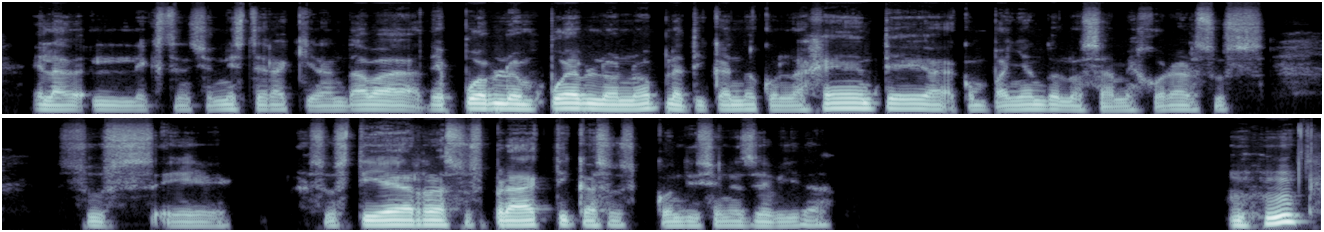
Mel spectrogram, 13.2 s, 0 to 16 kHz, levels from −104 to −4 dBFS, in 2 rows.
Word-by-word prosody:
el 110 -1 -3
a 105 0 -4
el 100 -2 -7
extensionista 105 +3 -9
era 110 0 -7
quien 95 -4 -10
andaba 105 +1 -2
de 105 -1 -4
pueblo 125 0 +6
en 115 -2 +2
pueblo, 130 -3 +6
¿no? 115 +3 +3
Platicando 110 -1 -3
con 100 -1 -7
la 100 0 -6
gente, 130 0 +2
acompañándolos 105 -1 -4
a 85 - -6
mejorar 100 +2 -8
sus - - -9 0.6
sus, - - -7
eh, 95 0 -9 0.4
sus - - -7
tierras, 115 0 +6
sus - - -7
prácticas, 115 -1 +3
sus 110 0 -9
condiciones 100 +1 -6
de 100 -1 -4
vida. 105 +4 -9 2.0
Ujú. 145 - +6
110 Hz, 140 wpm, -24 LUFS, 100-115 Hz, 2.0 s, pueblo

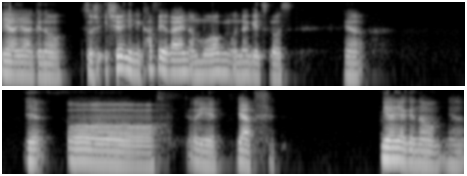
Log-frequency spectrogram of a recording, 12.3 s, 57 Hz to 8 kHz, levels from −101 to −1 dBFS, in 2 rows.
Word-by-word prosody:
Ja, 125 -2 +5
ja, 115 -1 +1
genau. 105 -1 -3 0.2
So 130 - -1
sch - - -4
schön 165 0 +5
in 140 -3 +1
den 125 - -3
Kaffee 155 +2 +2
rein 135 0 +4
am 115 - -5
Morgen 125 +1 -2
und 115 - -6
dann 120 0 -3
geht's 115 -1 -3
los. 105 0 -6 0.7
Ja. 110 -1 -4 1.7
Ja. 125 -1 -1 0.3
Oh. 110 -5 +1 0.4
Oh, - - -4
je. 105 -2 -3 0.2
Ja. - - +5 1.7
Ja, 140 -1 +7
ja, 135 -2 +5
genau. 110 -3 -2
Ja. 105 -1 -12
115 Hz, 125 wpm, -29 LUFS, 105-130 Hz, 1.7 s, Ja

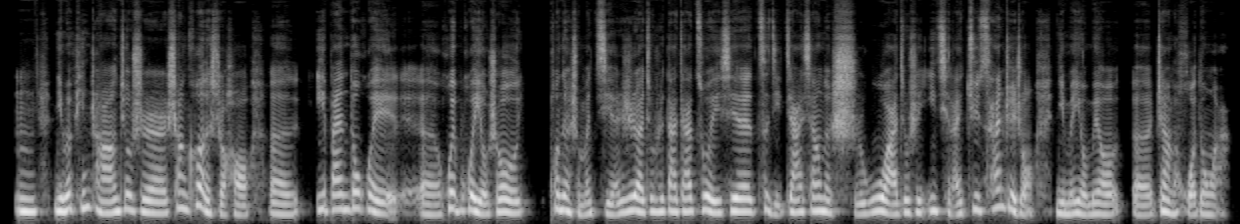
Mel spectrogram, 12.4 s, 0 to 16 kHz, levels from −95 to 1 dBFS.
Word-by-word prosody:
嗯， 210 -2 +5 0.2
你 215 -1 +5
们 230 - +6
平 265 +3 -2
常 210 -7 0
就 240 +2 +1
是 195 -4 +1
上 255 +6 -2
课 310 +4 +1
的 200 - +4
时 180 -3 -3
候， 160 -1 -3 0.2
呃， 170 -2 -3 0.2
一 245 +2 -2
般 245 +1 0
都 265 0 +1
会 200 -7 -1
呃， 165 0 -4
会 260 +10 0
不 220 - -3
会 225 -1 +6
有 170 -4 +3
时 190 +4 -2
候 195 -2 +4 0.3
碰到 240 -3 +2
什 200 -4 -1
么 170 - -5
节 180 -4 -4
日 205 +5 +2
啊， 215 -3 +6
就 210 +2 -1
是 210 - +2
大 210 -1 0
家 215 +1 +1
做 225 0 +3
一 190 - +4
些 210 +1 +4
自 215 +4 -7
己 165 -7 -5
家 205 -2 0
乡 220 +1 +1
的 210 - +4
食 170 -2 -3
物 205 +5 +1
啊， 185 -5 +4
就 195 +4 -1
是 195 - -1
一 220 +3 -1
起 215 -2 -3
来 170 - -5
聚 230 +4 -3
餐 260 +5 -4
这 245 -5 +3
种， 170 -6 -4 0.2
你 185 - -1
们 175 +1 -1
有 185 -4 +2
没 165 - -4
有， 165 -2 -2
呃， 155 -1 -4
这 215 +5 +1
样 200 - +2
的 175 - -3
活 160 - -2
动 165 -1 -4
啊？ 180 +3 -14
205 Hz, 325 characters per minute, -20 LUFS, 180-225 Hz, 0.3 s, 们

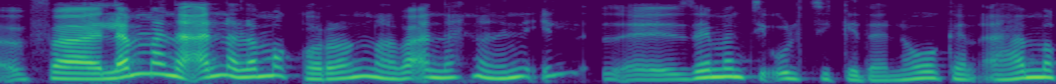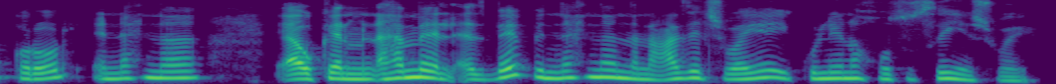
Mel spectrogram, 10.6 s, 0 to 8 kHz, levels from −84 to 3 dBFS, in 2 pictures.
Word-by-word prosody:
فلمّا 215 - +4
نقلنا 295 -1 +3
لما 275 +4 +2
قررنا 215 +3 -1
بقى 220 +4 -2
إن 245 -2 0
إحنا 255 +2 -4
ننقل 265 +8 -3 0.2
آآ 170 -1 -9
زي 235 +7 +1
ما 275 +1 +5
أنتِ 265 -1 -1
قُلتِ 200 -1 -7
كده 150 -5 -9
اللي 160 +4 -8
هو 225 +2 -2
كان 185 -3 -8
أهَم 220 +9 +2
القرار 230 +2 -2
إن 200 0 -3
إحنا 230 +1 -1 0.4
أو 190 0 +4
كان 200 0 +1
من 185 -1 -1
أهَم 230 +6 +5
الأسباب 235 - 0
إن 225 -2 +2
إحنا 255 +1 +1
ننعزِل 200 +1 0
شوية 210 +5 -2
يكون 205 0 -4
لينا 215 +1 +2
خصوصية 190 0 -4
شوية. 140 -3 -11
215 Hz, 195 wpm, -23 LUFS, 190-250 Hz, 0.4 s, ما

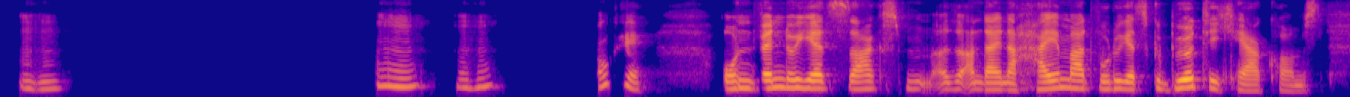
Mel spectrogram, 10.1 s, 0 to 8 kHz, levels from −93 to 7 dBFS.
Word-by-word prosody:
Mhm. 185 0 -14 2.4
Mhm, 240 -1 -6 0.3
mhm. 225 +3 -14 0.7
Okay, - - -8 0.5
und 185 0 -2
wenn 200 +2 +6
du 205 - +2
jetzt 190 -2 +3
sagst, 180 +1 -2
hm 180 -1 -14
also, 170 +1 -6
an 165 +2 -4
deiner 165 -1 +1
Heimat, 190 +1 +2
wo 175 - -4
du 190 - -2
jetzt 170 -1 0
gebürtig 195 +2 +3
herkommst, 140 -3 -5
185 Hz, 115 wpm, -22 LUFS, 170-205 Hz, 2.4 s, wenn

